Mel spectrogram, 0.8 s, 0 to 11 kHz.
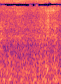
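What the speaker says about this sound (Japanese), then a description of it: "ここはモーター車の中間連結部分付近です。 このように見てお分かりの通り、左右がガタンゴトンと揺れます。" An Ichibata Electric Railway 2100 series train, a former Keio 5000 series car on the Taisha line, rattles loudly and steadily over the rails, heard from inside near the motor car's coupling area.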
